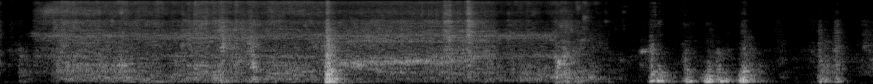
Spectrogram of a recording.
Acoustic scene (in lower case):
kitchen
